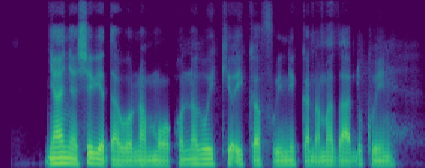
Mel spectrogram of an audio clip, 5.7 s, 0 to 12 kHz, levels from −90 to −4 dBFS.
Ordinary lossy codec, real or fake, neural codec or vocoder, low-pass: none; fake; codec, 24 kHz, 0.9 kbps, WavTokenizer, large speech release; none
